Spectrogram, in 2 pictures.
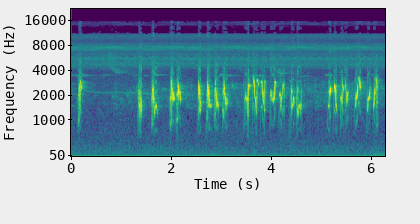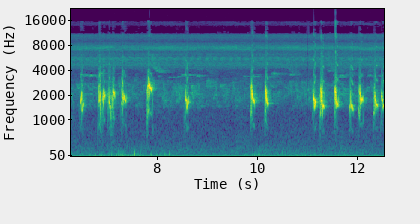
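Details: Yellow-vented bulbul in long, lively chattering song, with irregular clusters of sharp, slightly varied notes and short gaps between them. It is played to draw in wild birds and to get pet bulbuls singing.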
